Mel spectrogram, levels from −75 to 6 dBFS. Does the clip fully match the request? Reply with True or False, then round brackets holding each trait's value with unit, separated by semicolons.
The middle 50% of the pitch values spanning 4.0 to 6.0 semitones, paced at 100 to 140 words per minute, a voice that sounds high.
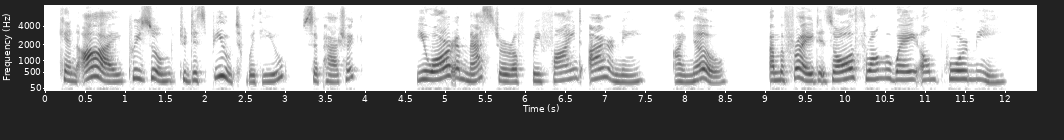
True (4.8 semitones; 135 wpm; 250 Hz)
